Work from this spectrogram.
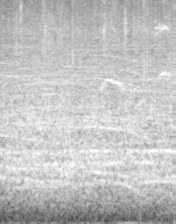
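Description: A crowd roaring and clapping in a high school gym during a home basketball game, a loud, continuous wash of cheering and applause.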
